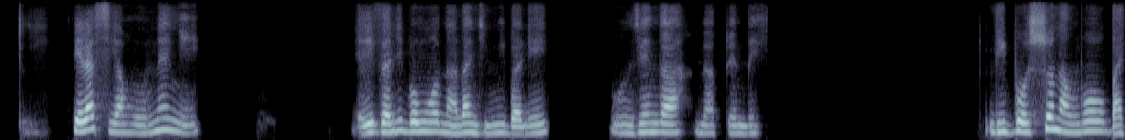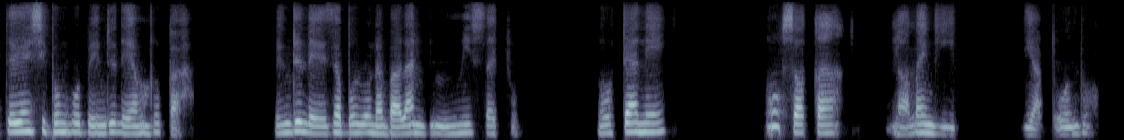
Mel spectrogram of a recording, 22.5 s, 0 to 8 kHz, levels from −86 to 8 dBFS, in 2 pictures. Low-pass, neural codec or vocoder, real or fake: 7.2 kHz; codec, 16 kHz, 0.5 kbps, FunCodec, trained on Chinese and English, 25 frames a second; fake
